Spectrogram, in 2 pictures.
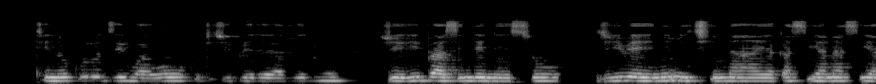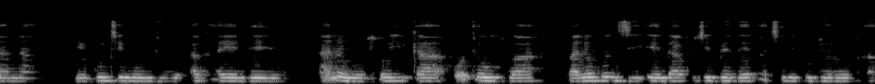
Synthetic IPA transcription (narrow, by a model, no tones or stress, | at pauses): tʰino̞kurud͡zirwawo̞kutiʐibʱe̞re̞raʐe̞ɗu | ʐirip̬asinde̞ne̞so | ʐiʋe̞ne̞mit͡ʃinajakasijanasijana | je̞kut̬imuntʰuakae̞nde̞ːjo̞ | a̰no̞no̞to̞iːkaoto̞ud͡zwa | pane̞k̬unziʔe̞ndakut͡ʃibʱe̞ɗe̞rat͡ʃirikudʱo̞ɾo̞ːbʱa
